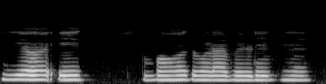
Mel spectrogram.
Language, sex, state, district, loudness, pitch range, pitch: Hindi, female, Jharkhand, Palamu, -14 LUFS, 200-210 Hz, 205 Hz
